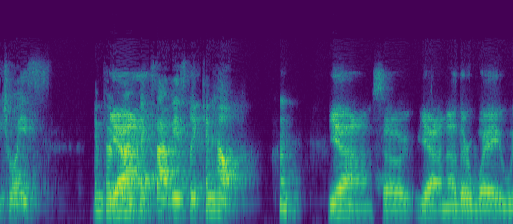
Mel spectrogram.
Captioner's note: chuckles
